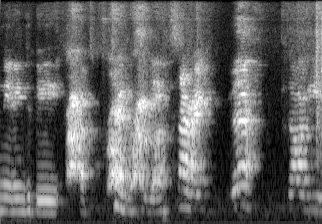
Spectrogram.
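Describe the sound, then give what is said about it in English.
A dog barking loudly in a quick run of several short, sharp barks with brief gaps between them, with human speech mixed in among the barks. “Sorry. Doggy. So loud.”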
